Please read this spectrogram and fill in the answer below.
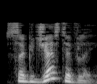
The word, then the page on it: suggestively: British English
